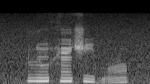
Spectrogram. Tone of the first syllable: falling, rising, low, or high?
high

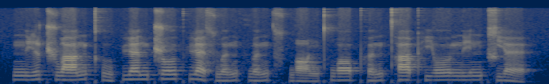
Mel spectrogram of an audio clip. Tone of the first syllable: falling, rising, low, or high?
rising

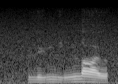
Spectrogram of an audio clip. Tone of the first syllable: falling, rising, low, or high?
rising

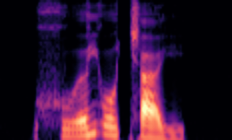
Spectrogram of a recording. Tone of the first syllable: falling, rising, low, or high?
rising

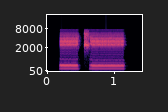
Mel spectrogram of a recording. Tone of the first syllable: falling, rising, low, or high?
high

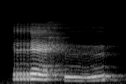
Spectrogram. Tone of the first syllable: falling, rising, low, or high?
falling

